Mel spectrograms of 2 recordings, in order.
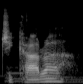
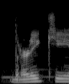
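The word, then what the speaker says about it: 力: So chikara. Chikara. Power, strength, chikara. Also riki and ryoku as the other pronunciations. Power, strength. The shape of power is similar to a muscular arm representing strength. And chikara sounds like chakra from Naruto. Or I guess any sort of meditation chi stuff.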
